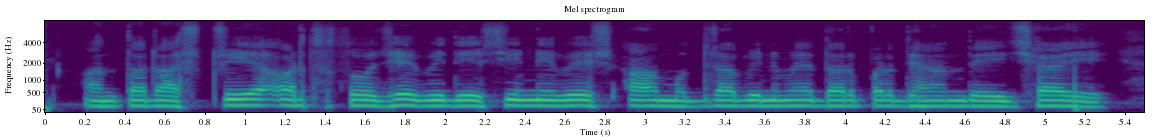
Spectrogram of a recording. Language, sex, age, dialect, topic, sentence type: Magahi, male, 46-50, Western, banking, statement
